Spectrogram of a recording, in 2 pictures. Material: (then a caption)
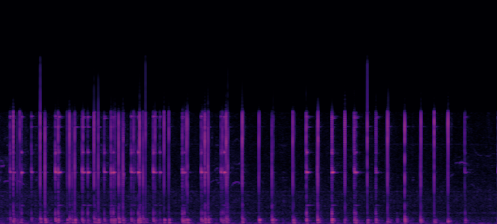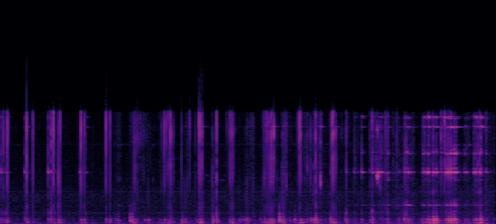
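Crystal glass. Fingernails tap and scratch the star-cut base of an empty cut-crystal glass tumbler lying on its side. Rapid, irregular bright clicks and clinks come with short, high glassy rings and brief scratchy swipes. A faint steady low hum runs underneath, and the tapping grows denser and louder near the end.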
